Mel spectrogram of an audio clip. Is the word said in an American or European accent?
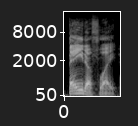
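American. It is said with an American accent, open mouth. "Not the American pronunciation"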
